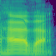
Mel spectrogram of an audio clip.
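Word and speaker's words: هذا: Ada kata hadza. Hadza. Ya, hanya di sini tidak panjang tapi bacanya panjang. Tulisannya benar, tidak salah. Cuma bacanya panjang.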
